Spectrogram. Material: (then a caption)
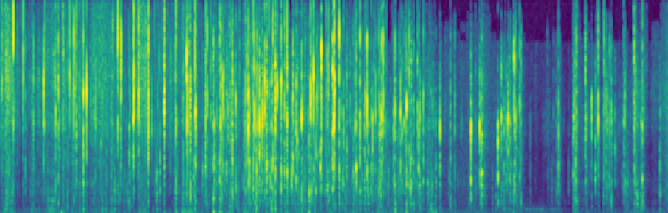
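Plastic. A clear, thin plastic bread bag with a loaf inside is held up in the hands and crinkled while being opened. It makes a dense, continuous crumpling and crinkling with many sharp, bright crackles over about eight seconds, easing slightly near the end.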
